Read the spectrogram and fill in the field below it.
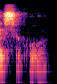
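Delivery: [name] beginning with plain 's'; [name] without the H. Shown as a demonstration. Showing how a lot of them say it, [name] as 'Sakur'. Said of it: "a lot of them say [name]".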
